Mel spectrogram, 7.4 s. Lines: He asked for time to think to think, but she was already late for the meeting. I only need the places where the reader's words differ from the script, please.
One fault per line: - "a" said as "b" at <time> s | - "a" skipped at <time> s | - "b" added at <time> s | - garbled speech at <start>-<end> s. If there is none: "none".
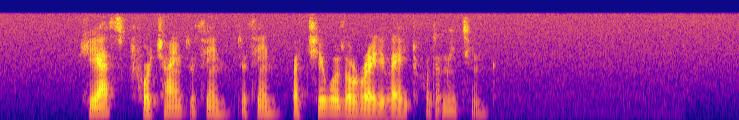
none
